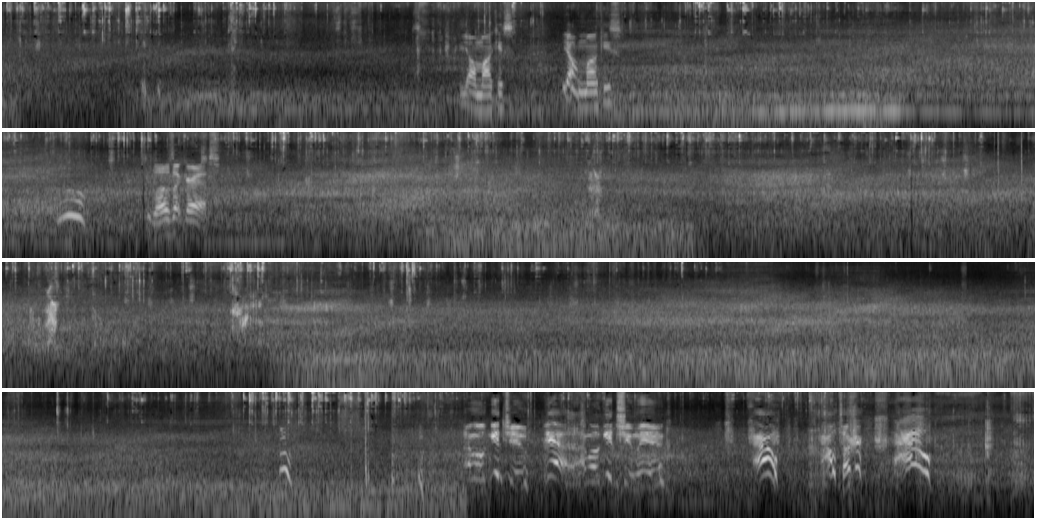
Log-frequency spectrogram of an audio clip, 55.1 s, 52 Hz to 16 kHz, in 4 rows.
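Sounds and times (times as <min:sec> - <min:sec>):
small dogs yipping and whimpering: 0:21.2 - 0:23.6, 0:27.8 - 0:31.2, 0:44.8 - 0:45.6.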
